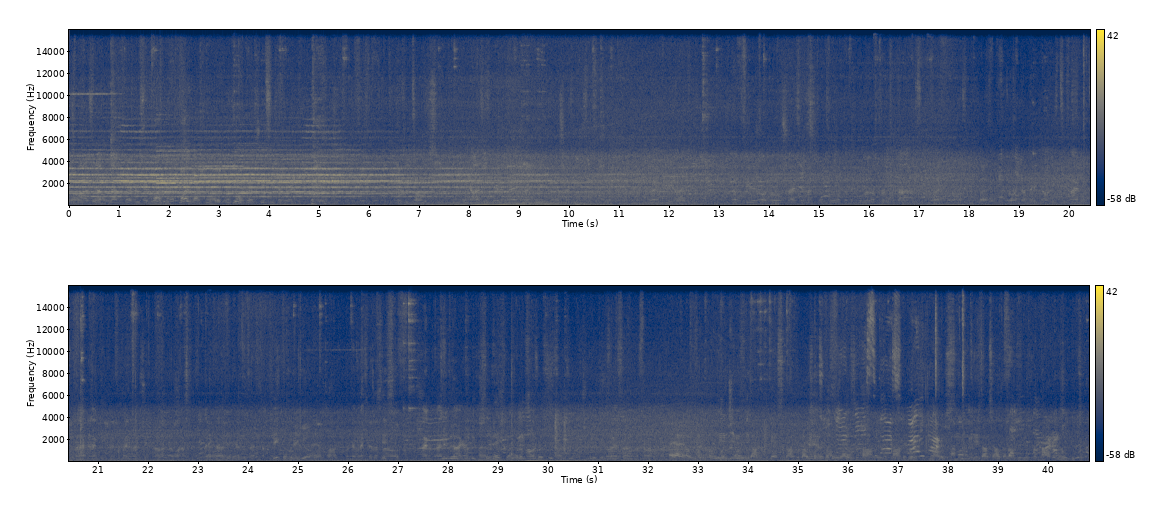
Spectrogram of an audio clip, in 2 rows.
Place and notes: Berlin, Cafe Kotti - Cafe Kotti, balcony
outside on the balcony
Berlin, Deutschland, 9 October 2011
